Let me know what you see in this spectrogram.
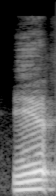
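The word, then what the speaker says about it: heir: The stunted unlucky एयर of twisted, इसका pronunciation year नहीं होता, इसका प्रोनाउंसिएशन ठीक वैसा ही होता है जैसा एयर का होता है, AIR, ठीक वही प्रोनाउंसिएशन इसका होता है।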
